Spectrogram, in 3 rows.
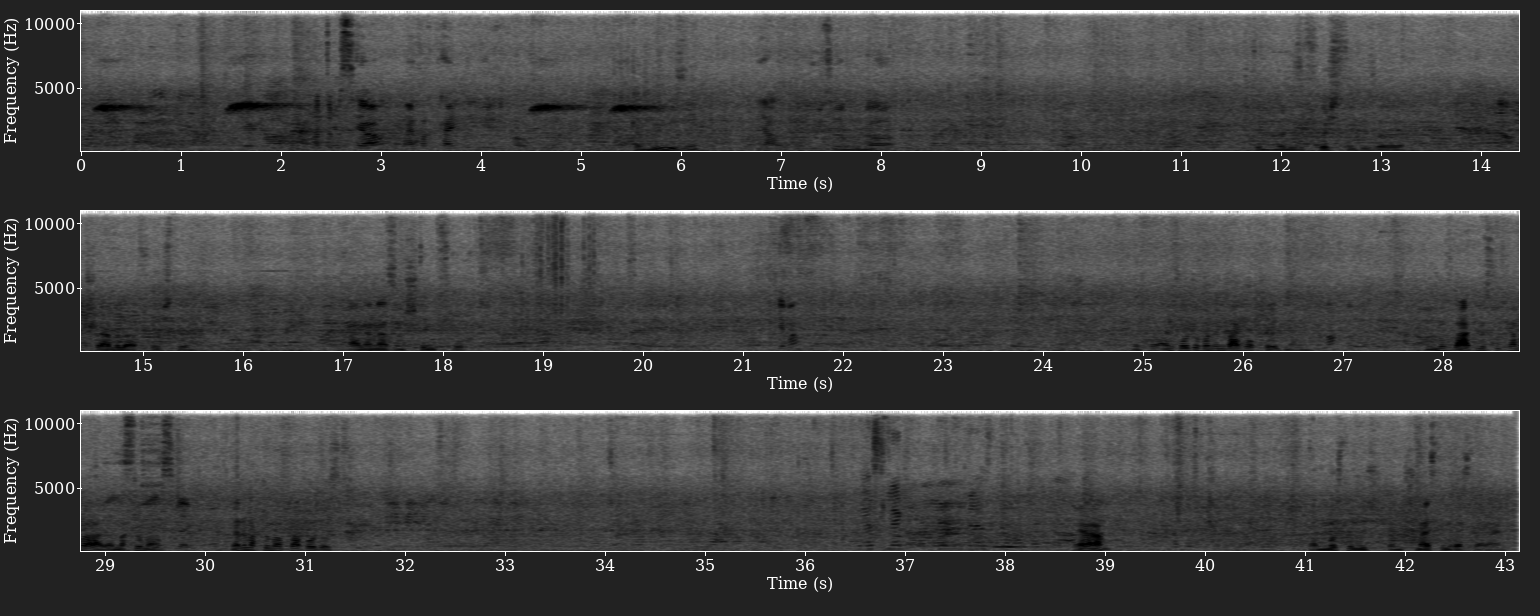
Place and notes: Rong Mueang Rd, Khwaeng Rong Muang, Khet Pathum Wan, Krung Thep Maha Nakhon, Thailand - Taxistand am Huang Lampong-Bahnhof in Bangkok
The atmosphere of traffic, people and the whistling of the taxi warden in the nicely reverberating front hall of the Huang Lampong train station in Bangkok, while waiting for the early morning train to Surathani to leave, my and my 2 sons with coffee, hot chocolate and pastry.
5 August 2017, ~07:00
